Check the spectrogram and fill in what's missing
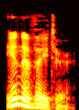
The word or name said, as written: innovator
